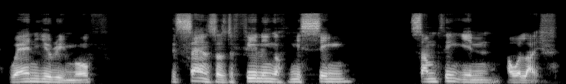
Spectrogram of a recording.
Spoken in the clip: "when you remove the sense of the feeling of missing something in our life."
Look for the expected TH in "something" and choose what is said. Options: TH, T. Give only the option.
TH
